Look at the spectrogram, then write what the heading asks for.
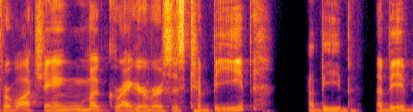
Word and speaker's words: Khabib: Habib. Yeah, K is silence.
